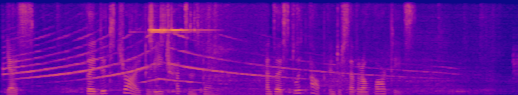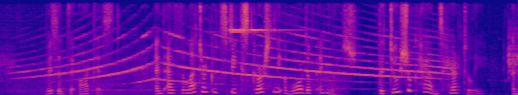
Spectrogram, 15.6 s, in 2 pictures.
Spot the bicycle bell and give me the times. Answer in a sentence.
The bicycle bell can be heard from 1.9 to 3.1 s and from 10.9 to 12.2 s.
